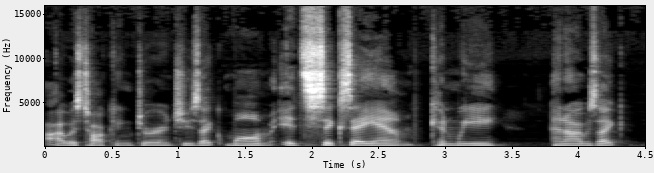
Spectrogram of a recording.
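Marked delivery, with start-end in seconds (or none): none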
